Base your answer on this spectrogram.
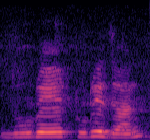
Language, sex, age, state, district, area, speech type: Bengali, female, 45-60, West Bengal, Uttar Dinajpur, urban, spontaneous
